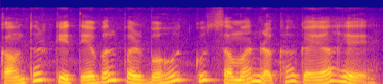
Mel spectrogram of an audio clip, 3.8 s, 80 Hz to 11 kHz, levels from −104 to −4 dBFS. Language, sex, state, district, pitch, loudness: Hindi, male, Arunachal Pradesh, Papum Pare, 190 Hz, -15 LUFS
